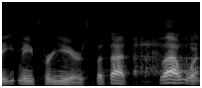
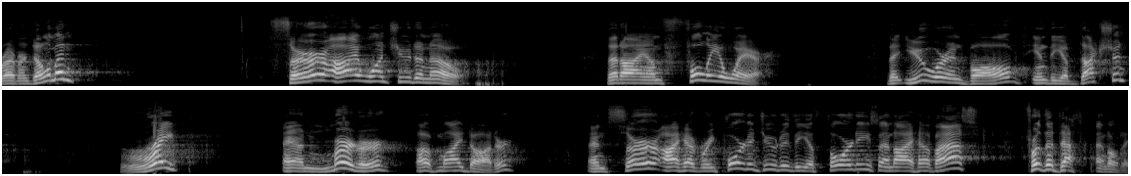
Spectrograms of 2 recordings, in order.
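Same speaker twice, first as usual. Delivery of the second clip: thunderous, loud and booming pronouncement; 4 semitones higher, 6 dB louder than usual. Retelling a man addressing him in a hallway outside the sanctuary, thunderous voice. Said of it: "In a thunderous voice".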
